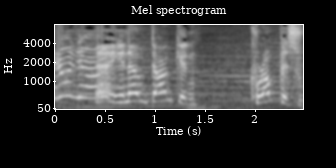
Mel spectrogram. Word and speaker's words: Krampus: know you know Duncan Krampus rhymes with rumpus oh my god what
